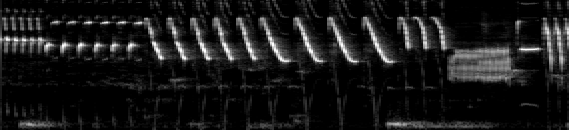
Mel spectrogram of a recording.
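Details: Canary singing a long tutoring song: fast high trills, then a string of repeated descending swoops about every quarter second, a harsh buzzy mid-pitched burst near the end and a final sharp trill, over faint low hum.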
